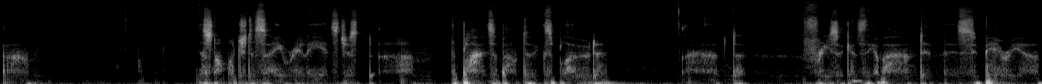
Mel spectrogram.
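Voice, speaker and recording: A man hosting ASMR, whispering informal trivia narration in a hushed, rambling way with casual asides. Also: unhurried, no echo, poor audio. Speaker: ASMR host.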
